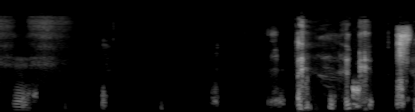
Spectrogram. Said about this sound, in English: God, I can't cough forever. I'm full of the night's congestion.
